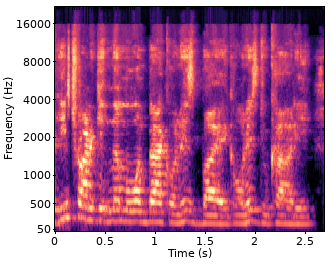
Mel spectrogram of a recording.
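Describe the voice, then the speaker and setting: A man with a New York accent, a very fast pace and ordinary pitch variation. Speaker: motorsport podcast co-host. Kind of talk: casual chat.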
